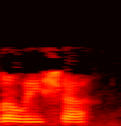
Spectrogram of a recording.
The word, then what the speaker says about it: Alicia: Well, it's spelled Alicia, but you can call it. We all pronounce it Alicia.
